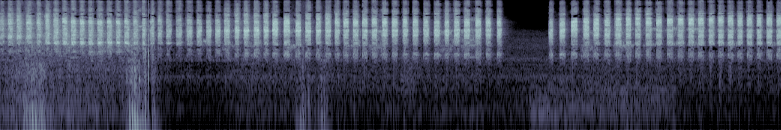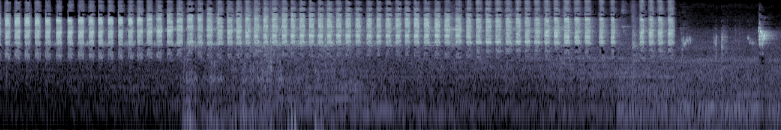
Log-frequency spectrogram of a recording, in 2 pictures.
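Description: Budgerigar chick begging: rapid, evenly spaced high-pitched chirps repeated on and on, with a short break about eight seconds in.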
